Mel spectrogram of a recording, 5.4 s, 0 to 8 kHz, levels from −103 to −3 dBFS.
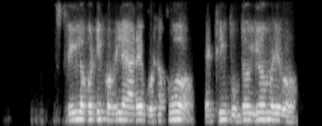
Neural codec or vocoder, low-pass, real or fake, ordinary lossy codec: vocoder, 44.1 kHz, 128 mel bands, Pupu-Vocoder; 7.2 kHz; fake; Opus, 16 kbps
